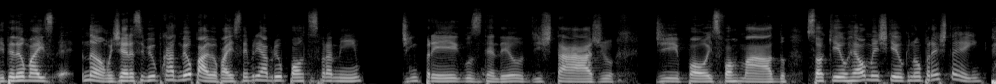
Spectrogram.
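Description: An animated tone with ordinary pitch variation, on a very clean recording with a silent background. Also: man, fairly high pitch for a man, moderate pace. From Maranhão, Brazil (Santo Inês). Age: 20s. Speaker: digital content creator, comedian. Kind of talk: casual chat.

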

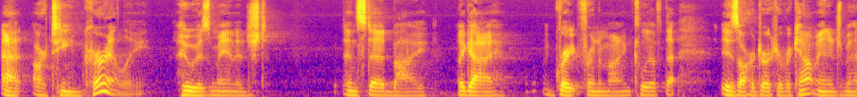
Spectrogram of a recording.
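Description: A man speaks at medium pitch in a somewhat breathy, dark and mellow tone, with fairly even intonation. His pace is moderate, broken by long, frequent pauses. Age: 30s. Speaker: apparel company executive. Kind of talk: casual chat.

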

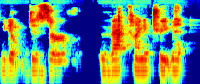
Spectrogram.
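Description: A woman's somewhat breathy, medium-pitched voice with a Southern US accent and fairly even intonation. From US South, Alabama. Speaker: life coach. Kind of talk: casual interview chat.

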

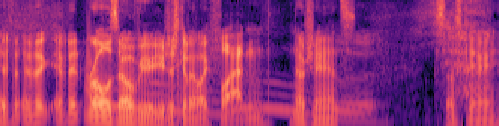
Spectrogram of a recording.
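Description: A plain, everyday voice talks at a moderate pace. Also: man, fairly low pitch for a man, ordinary pitch variation. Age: 20s. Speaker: indie pop musician. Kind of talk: casual chat.

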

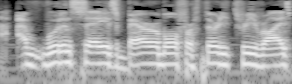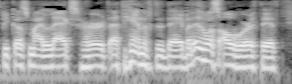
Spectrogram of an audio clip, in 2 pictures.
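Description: A man with an unremarkable speaking voice talks at a medium pitch and a fairly slow pace. His intonation is fairly even, and he hardly pauses. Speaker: YouTube coaster reviewer. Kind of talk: recorded statement.

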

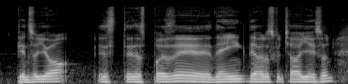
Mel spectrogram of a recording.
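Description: His speech is very fast. The man's medium-pitched voice keeps a monotone, flat intonation. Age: 20s. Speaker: podcast host. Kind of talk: casual interview chat.

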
